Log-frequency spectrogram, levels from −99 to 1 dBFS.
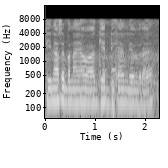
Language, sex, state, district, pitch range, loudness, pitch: Hindi, male, Arunachal Pradesh, Papum Pare, 120-130 Hz, -17 LUFS, 125 Hz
